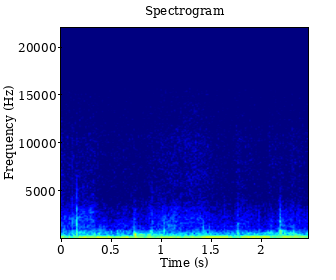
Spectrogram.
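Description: A steady low hum that steps to a new pitch a couple of times, with a few light clicks from a Bible being handled.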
